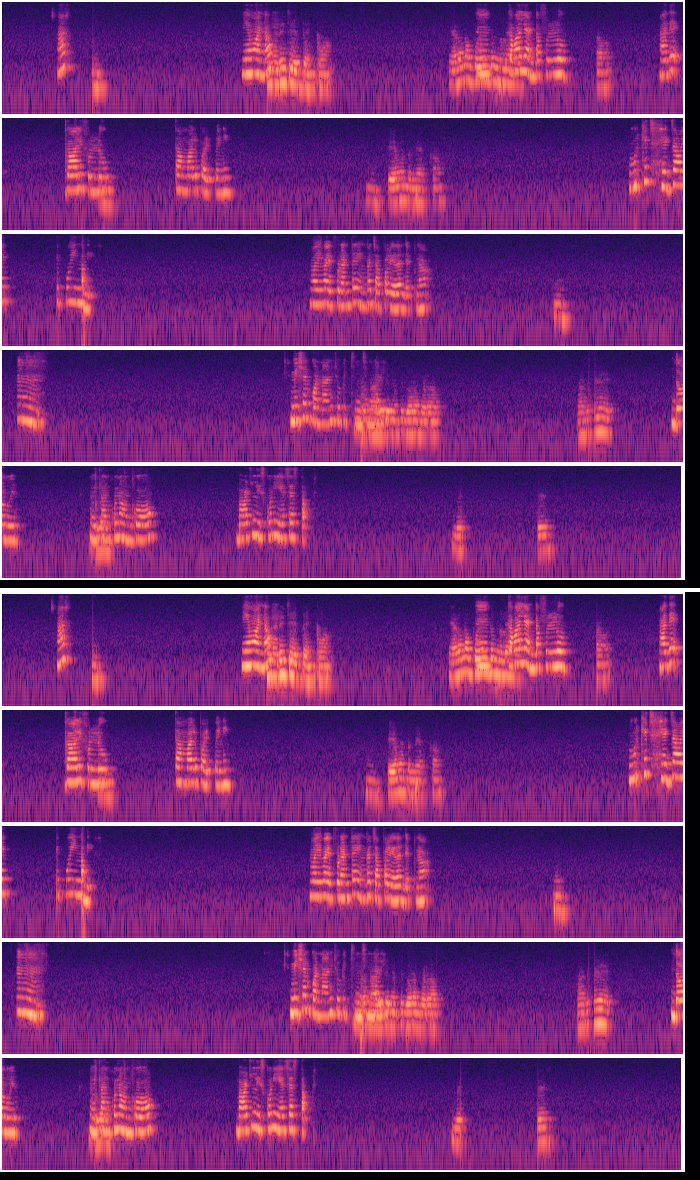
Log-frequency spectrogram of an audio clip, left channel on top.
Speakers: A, on the right; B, on the right.
A: అ
B: ఉ
A: ఏమో అన్నావ్
B: రెడీ చేయద్దా ఇంకా ఎడనా పోయింటందిలేన
A: ఉమ్ గాలి అంట ఫుల్లు
B: ఆ
A: అదే గాలి ఫుల్లు
B: ఉమ్,
A: స్తంభాలు పడిపోయినయ్
B: ఉ ఏముంటుంది అక్క
A: ఊరికే ఎగ్జామ్ అయిపోయింది వైవా ఎప్పుడంటే ఇంకా చెప్పలేదు అని చెప్పిన
B: ఉ
A: ఉమ్ మిషన్ కొన్నా చూపించింది
B: మీరు
A: చిన్నది
B: నా దగ్గర నుండి దూరం బేడ సరే
A: దొ నువు ఇ నువ్
B: హలో
A: ఇట్లనుకున్నవనుకో బాటిలు తీసుకొని ఏసేస్తా
B: బె జ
